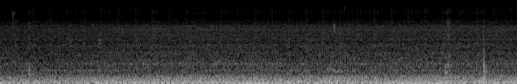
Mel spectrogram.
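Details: Jeep Wrangler Sport that died on the road with crank-no-start, now running after fuse/short-circuit fault tracing: steady, even low rumble with no knocks or misses; normal idle.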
